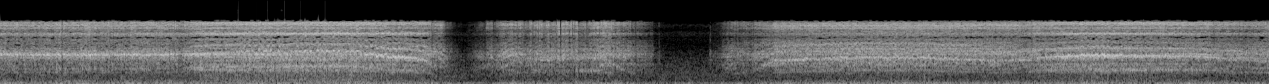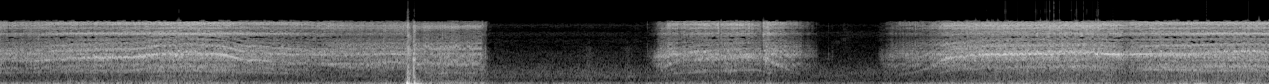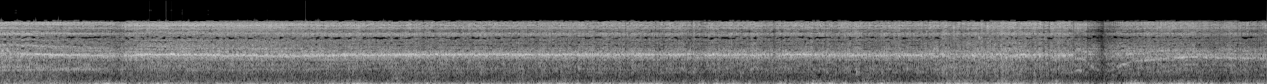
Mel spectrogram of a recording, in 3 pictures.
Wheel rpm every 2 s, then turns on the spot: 200, 190, 110, 50, 150, 170, 160, 160, 70, 40, 60, 160, 200, 190, 190, 200, 200, 190, 150.
none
